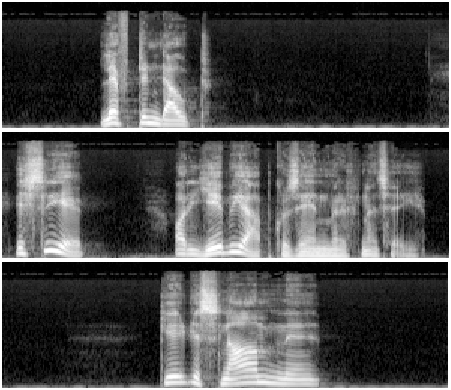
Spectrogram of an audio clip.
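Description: A middle-aged man speaks close to a microphone, with animation, in short bursts and pauses.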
